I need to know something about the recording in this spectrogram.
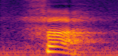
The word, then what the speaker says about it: pho: Pho.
